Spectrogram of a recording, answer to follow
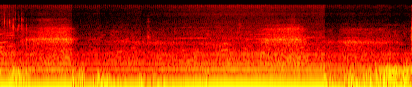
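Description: Steady electrical mains hum on the recording, with faint voices in the background.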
